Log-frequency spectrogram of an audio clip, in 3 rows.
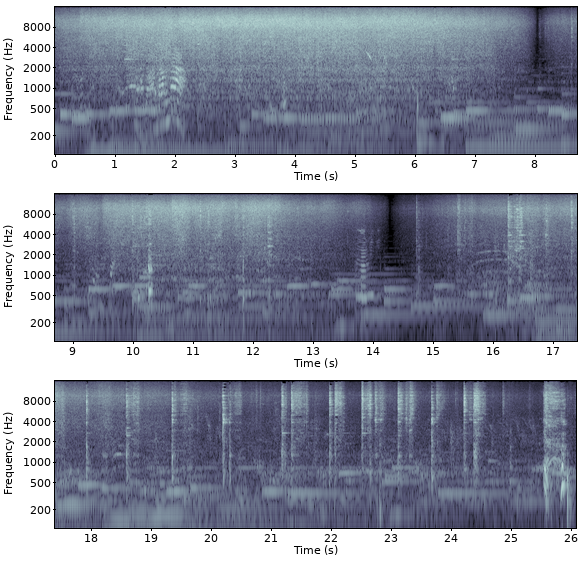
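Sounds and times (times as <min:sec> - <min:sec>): leaves sizzling in a pan: 0:00.0 - 0:25.5
soft background music: 0:00.0 - 0:26.0
metal spatula scraping a pan: 0:08.6 - 0:12.6, 0:16.2 - 0:24.7.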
